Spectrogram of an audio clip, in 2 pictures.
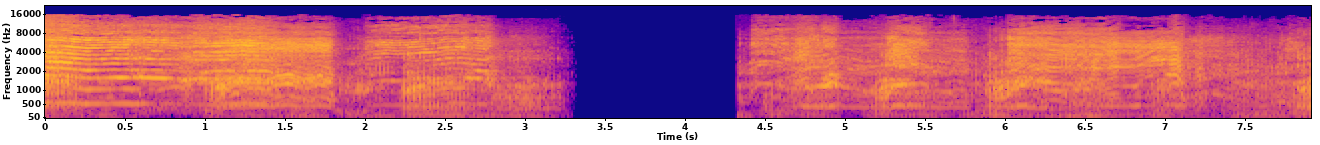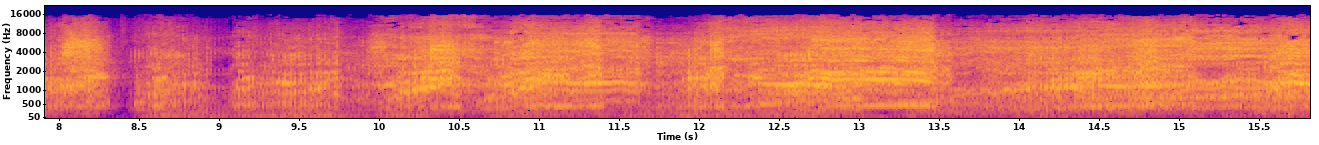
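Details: Herd of pigs screaming and grunting madly: a shrill wavering scream, a brief silence, then a rapid stream of overlapping grunts and squeals from many animals.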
